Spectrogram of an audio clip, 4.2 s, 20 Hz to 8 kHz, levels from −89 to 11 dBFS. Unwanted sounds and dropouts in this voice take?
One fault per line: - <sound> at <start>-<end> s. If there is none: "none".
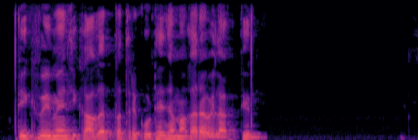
none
